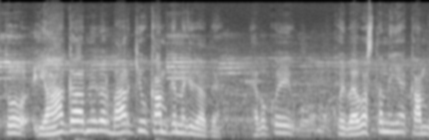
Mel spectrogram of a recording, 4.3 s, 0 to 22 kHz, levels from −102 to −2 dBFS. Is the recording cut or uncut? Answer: uncut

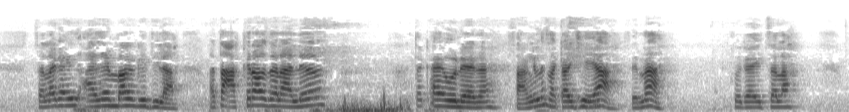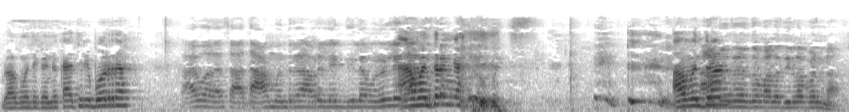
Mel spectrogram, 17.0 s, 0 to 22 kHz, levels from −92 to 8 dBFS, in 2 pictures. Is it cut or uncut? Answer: uncut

